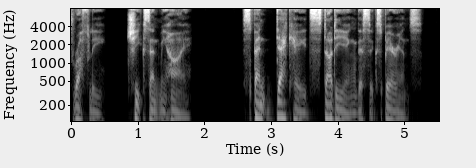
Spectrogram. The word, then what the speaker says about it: Csikszentmihalyi: Psychologist Mihaly Csikszentmihalyi, pronounced roughly Csikszentmihalyi, spent decades studying this experience.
